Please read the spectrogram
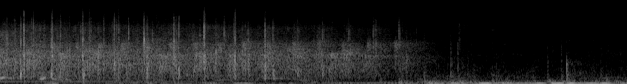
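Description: Church congregation applauding, a dense patter of many hands that fades out after about four seconds, leaving a few last scattered claps.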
